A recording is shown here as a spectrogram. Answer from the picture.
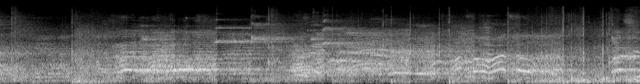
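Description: Basketball game in a gymnasium: a ball bouncing on the hardwood floor as it is dribbled, with players and spectators calling out over it, all echoing in the large hall.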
